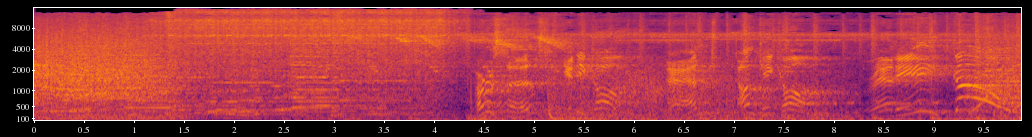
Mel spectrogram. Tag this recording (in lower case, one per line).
music
speech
